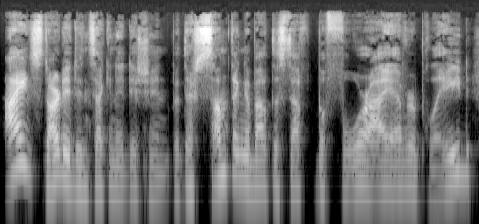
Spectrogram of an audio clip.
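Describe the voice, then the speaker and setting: Male co-host, mid-pitched, conversational and informal, for a hobby podcast with a dry sound. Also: animated, normal speed, fairly bright tone, no echo. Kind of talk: casual podcast chat.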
